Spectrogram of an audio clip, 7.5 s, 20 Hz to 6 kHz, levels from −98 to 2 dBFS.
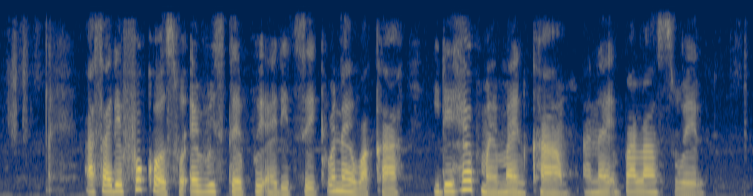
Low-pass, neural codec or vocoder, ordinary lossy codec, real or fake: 5.4 kHz; none; AAC, 48 kbps; real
